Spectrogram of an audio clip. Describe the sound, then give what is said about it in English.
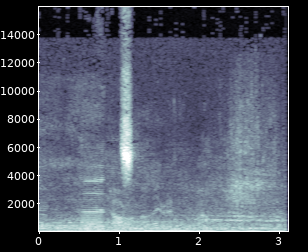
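A Porsche sports car with only its running lights on comes down the pit lane in WeatherTech Sports Car Championship practice at the Roar, its engine a steady, unbroken drone under men's commentary. “Oh, car coming into the pit lane with no headlights on at all. That's the AO Porsche”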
